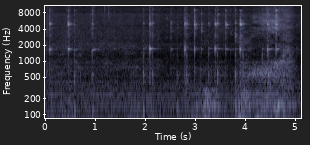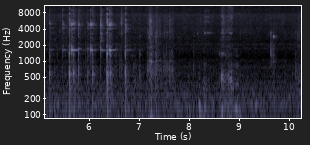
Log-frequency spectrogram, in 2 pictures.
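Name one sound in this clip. A woman eats and chews close by.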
